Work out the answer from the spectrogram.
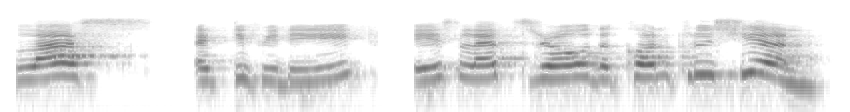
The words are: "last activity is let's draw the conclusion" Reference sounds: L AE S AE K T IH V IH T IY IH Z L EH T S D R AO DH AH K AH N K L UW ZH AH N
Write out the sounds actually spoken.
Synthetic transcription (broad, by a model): L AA S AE K T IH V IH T IY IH S L EH T S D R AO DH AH K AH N K L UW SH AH N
